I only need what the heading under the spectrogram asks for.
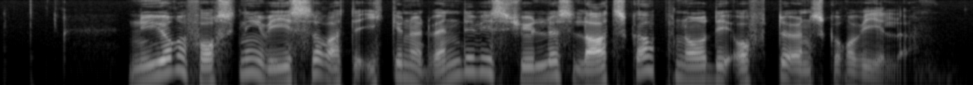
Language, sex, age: Norwegian, male, 32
